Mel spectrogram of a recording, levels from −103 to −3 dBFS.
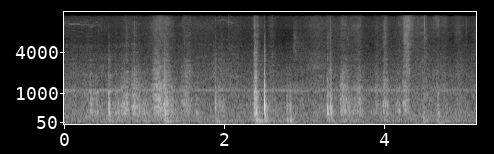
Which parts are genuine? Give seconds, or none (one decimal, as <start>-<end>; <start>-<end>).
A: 0.0-2.8; 3.7-4.4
